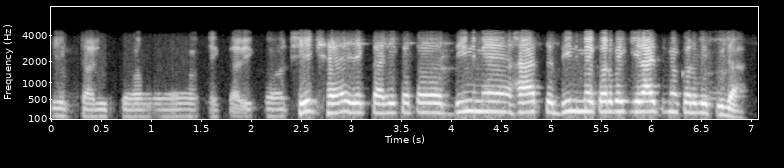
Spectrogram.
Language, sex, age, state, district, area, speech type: Maithili, male, 18-30, Bihar, Sitamarhi, urban, conversation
